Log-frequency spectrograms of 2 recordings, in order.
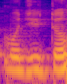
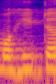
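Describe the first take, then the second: First: The middle consonant is a j sound. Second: The middle consonant is an h sound. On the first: This is how people here usually say it. "നമ്മൾ മൊജീറ്റോ എന്ന് പറയും" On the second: This is the word's proper pronunciation. "അതിൻ്റെ ഉച്ചാരണം മൊഹീറ്റോ തന്നെയാണ്"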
